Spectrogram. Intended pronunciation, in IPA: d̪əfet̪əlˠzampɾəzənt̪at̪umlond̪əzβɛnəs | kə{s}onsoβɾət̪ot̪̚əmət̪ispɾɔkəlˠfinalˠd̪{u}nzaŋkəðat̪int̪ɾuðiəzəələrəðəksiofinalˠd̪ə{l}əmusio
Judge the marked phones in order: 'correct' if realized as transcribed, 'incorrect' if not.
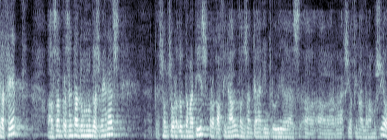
correct, incorrect, correct

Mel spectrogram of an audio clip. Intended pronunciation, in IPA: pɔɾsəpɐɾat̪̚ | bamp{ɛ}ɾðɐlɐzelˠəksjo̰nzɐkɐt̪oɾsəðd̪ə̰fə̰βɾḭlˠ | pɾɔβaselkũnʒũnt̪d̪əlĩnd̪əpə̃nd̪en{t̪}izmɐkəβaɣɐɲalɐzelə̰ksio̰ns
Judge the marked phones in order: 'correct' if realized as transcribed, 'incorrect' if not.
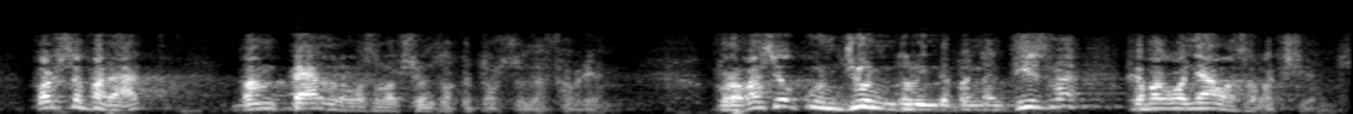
correct, correct

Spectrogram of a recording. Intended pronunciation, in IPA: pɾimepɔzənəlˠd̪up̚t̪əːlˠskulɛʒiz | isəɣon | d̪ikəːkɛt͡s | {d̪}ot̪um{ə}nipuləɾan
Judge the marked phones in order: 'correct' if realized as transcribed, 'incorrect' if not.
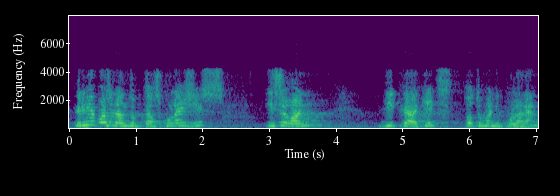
incorrect, correct

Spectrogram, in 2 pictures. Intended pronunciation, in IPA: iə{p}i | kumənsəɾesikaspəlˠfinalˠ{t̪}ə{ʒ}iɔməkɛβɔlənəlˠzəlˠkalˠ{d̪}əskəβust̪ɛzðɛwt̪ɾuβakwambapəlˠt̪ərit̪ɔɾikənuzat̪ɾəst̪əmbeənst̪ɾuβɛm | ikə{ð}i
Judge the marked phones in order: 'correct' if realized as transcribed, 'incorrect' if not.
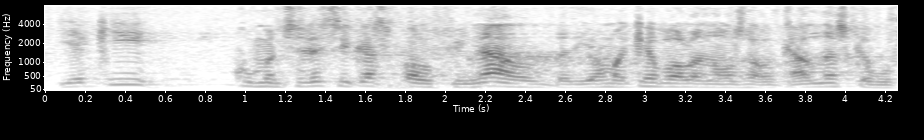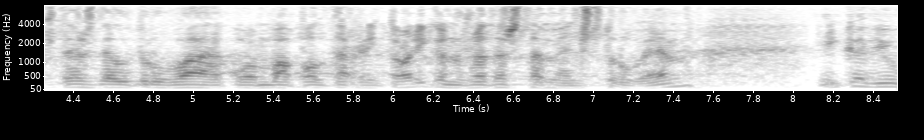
incorrect, incorrect, incorrect, correct, correct

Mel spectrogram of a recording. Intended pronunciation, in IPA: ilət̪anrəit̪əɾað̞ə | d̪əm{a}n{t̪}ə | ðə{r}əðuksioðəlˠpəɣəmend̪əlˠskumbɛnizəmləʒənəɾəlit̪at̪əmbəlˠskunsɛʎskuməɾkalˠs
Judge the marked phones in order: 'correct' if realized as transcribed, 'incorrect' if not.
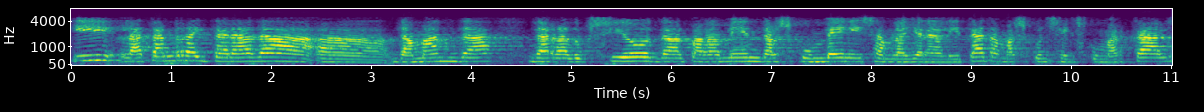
correct, incorrect, correct

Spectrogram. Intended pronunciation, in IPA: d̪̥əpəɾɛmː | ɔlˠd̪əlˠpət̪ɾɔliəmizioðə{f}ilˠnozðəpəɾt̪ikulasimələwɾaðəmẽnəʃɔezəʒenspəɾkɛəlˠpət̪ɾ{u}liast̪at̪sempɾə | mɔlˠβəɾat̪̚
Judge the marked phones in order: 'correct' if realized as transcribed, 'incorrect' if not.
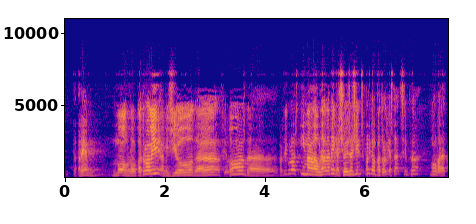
correct, incorrect

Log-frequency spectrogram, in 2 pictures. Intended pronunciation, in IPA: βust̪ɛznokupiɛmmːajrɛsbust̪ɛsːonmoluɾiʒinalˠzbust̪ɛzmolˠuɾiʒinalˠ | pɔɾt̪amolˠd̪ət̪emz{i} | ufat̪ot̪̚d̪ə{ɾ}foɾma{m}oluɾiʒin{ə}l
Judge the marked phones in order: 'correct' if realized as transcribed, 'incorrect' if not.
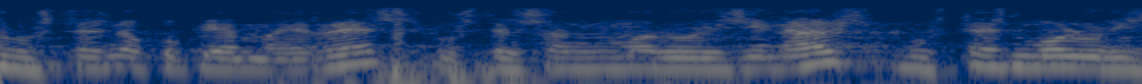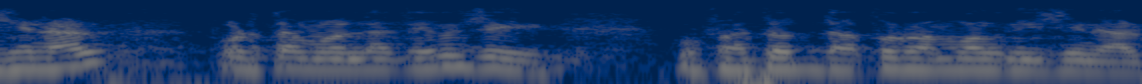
correct, incorrect, correct, incorrect

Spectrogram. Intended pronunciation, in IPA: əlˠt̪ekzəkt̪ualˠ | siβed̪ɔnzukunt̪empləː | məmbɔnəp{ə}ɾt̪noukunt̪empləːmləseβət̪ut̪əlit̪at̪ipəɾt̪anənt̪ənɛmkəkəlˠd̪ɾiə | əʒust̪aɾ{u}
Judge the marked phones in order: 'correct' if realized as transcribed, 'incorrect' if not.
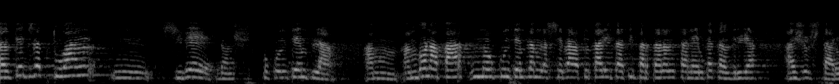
incorrect, correct

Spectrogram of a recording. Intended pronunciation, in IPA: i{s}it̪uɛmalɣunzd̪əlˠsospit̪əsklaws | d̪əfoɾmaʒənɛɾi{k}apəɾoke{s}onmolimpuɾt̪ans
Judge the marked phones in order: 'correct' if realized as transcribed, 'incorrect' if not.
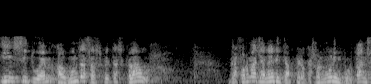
correct, correct, correct

